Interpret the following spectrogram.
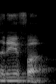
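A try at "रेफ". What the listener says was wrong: Repa. Repa. Right? Huh? Not refa. There's no fa, so repa. there's no pa in Sanskrit. Fa there is in Marathi also. Fa.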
